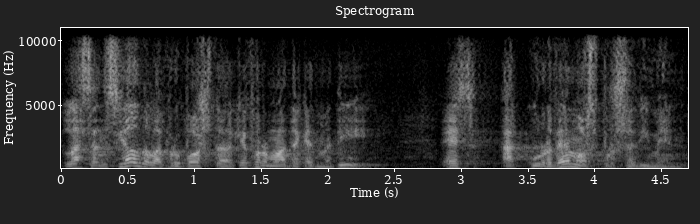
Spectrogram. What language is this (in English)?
Catalan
